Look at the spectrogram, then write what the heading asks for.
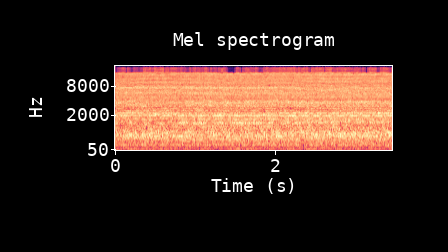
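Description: A hair dryer blowing on a small craft piece gives a constant, loud, close hiss of rushing air that holds steady without a break.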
